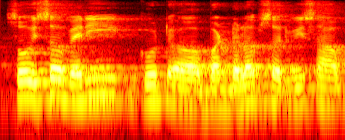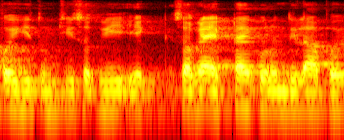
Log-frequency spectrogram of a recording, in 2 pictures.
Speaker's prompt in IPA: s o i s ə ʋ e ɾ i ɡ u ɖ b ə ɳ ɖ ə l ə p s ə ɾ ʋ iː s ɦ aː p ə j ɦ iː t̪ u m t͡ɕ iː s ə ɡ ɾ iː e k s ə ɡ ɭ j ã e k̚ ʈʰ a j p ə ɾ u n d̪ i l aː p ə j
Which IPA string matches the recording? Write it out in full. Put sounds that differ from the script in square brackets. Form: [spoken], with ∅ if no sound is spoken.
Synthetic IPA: s o i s ə ʋ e ɾ i ɡ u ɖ b ə ɳ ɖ ə l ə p s ə ɾ ʋ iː s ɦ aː p ə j ɦ iː t̪ u m t͡ɕ iː s ə ɡ [ɭ] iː e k s ə ɡ ɭ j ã e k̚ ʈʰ a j [k] ə ɾ [uː] n d̪ i l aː p ə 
